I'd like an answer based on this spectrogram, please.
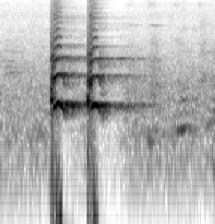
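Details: Two quick, loud barks close together from a pet dog, YY or Zeggy, kept indoors by rain and wanting out to play, followed by faint softer sounds in a quiet room.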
